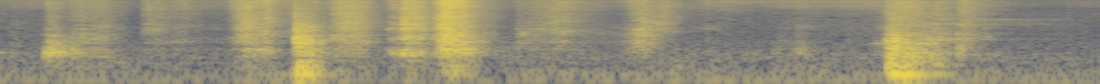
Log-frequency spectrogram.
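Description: Cardboard box and packaging being handled while a microphone is taken out: rubbing and scraping of card, with two dull thumps, about a second and a half in and near the end.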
